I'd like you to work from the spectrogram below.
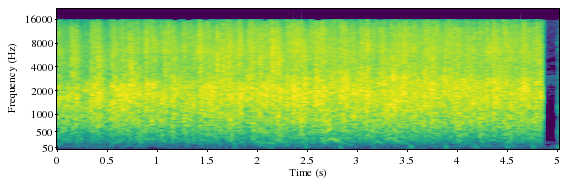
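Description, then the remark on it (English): A round-of-applause sound effect: a loud, dense burst of many hands clapping steadily for almost five seconds with a hissy, rain-like texture before cutting off abruptly. “Thank you for that round of applause. It sounded like loud rain hitting a roof at high speeds.”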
